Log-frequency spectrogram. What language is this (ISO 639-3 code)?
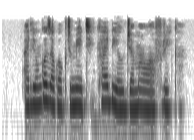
swa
